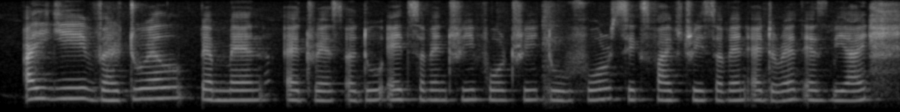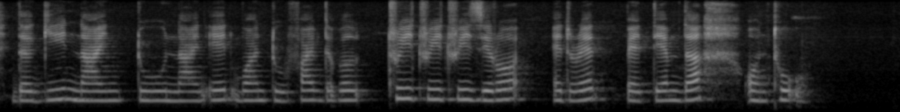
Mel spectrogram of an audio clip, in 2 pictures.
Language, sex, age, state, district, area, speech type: Manipuri, female, 30-45, Manipur, Tengnoupal, urban, read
